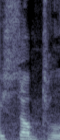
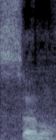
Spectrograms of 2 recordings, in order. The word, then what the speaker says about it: subtle: we got to be subtool about it ha ha the word is pronounced subtle Harry it's a silent B what was that for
